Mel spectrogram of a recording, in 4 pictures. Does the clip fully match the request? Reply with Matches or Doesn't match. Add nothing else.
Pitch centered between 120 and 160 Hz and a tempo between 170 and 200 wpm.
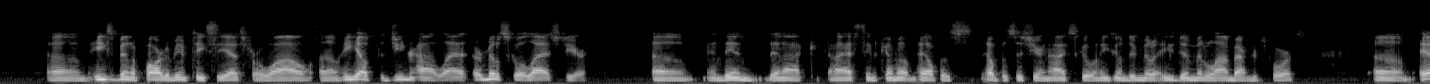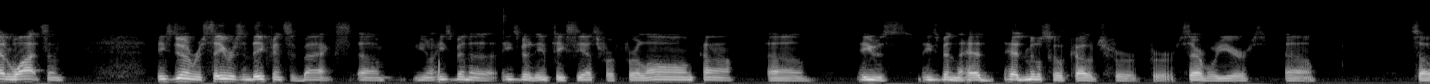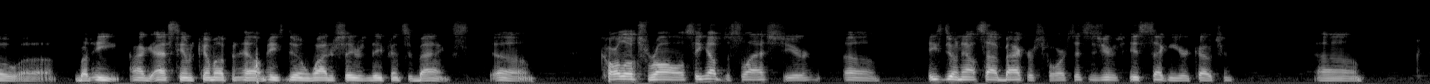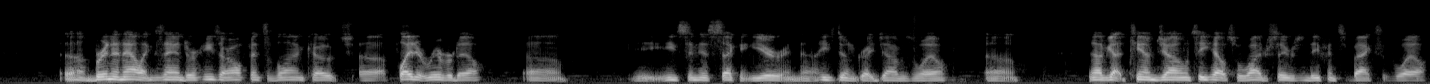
Doesn't match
